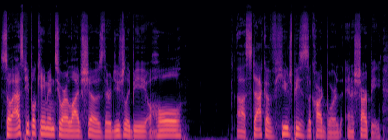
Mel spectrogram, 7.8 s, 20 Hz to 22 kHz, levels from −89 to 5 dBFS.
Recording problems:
none

